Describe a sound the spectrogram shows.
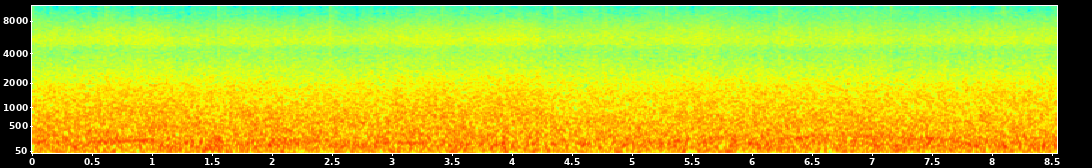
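Tyres hum steadily on a paved road.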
